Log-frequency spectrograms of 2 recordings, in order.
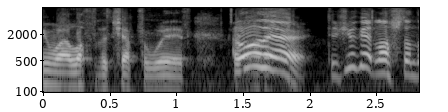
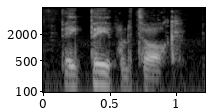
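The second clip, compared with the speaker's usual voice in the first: soft, hushed half-whisper under the breath; 6 semitones lower, 3 dB quieter than usual. A halfling nudges a fellow halfling during play, half-whispering.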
